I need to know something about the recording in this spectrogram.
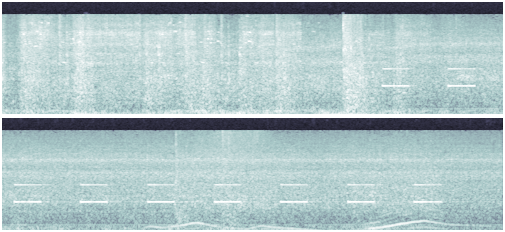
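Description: A diesel bulldozer engine rumbles as the bulldozer drives on its tracks.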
